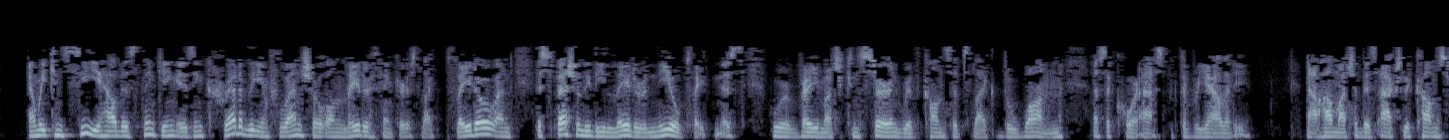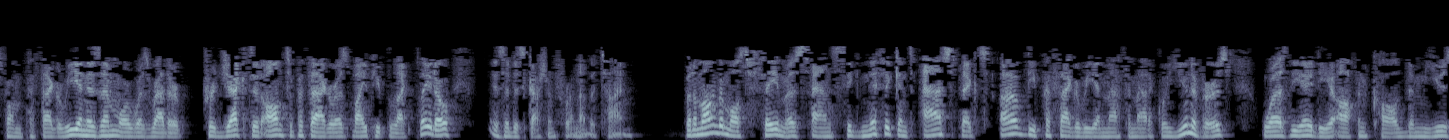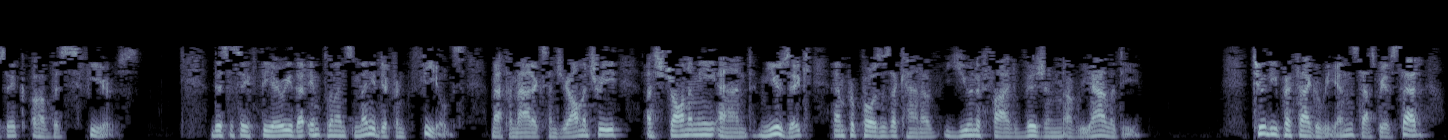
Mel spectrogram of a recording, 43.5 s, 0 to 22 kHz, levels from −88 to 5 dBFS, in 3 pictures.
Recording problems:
garbled, watery; badly; nothing above 5.5 kHz

